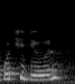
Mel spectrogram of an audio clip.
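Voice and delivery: "What you doing" run together as one casual word; relaxed, blended "What you doing". Shown as a demonstration. Crafter showing relaxed local speech, words run together. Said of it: "putting words together".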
